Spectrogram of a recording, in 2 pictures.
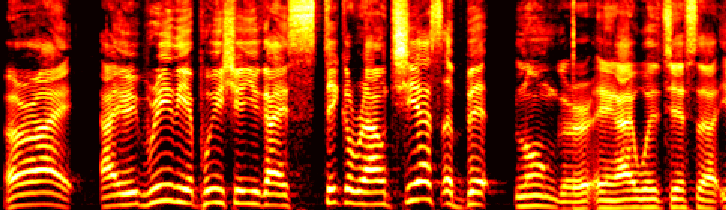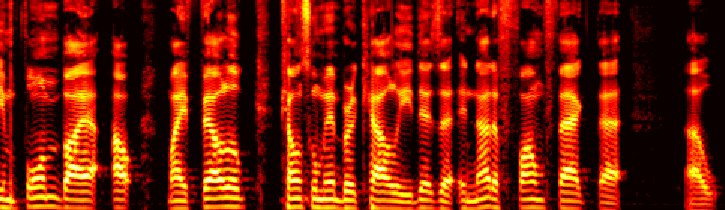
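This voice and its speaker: Speaking in a clear, resonant, mid-range voice at a measured pace, a man with a Taiwanese accent acts as mayor at a council meeting. His ceremonial address is informal, chatty, and jovial, includes a proclamation reading, and addresses people directly.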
